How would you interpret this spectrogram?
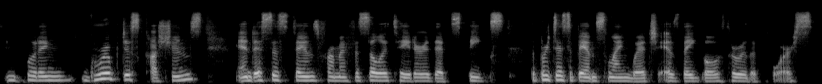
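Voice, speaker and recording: A woman's voice: on the low side, dry recording. A woman from Argentina whose first language is Spanish, speaking English with an Argentine accent as an educator, giving a methodical, earnest presentation that lists things one by one. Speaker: farm business educator. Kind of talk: recorded self-introduction presentation.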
